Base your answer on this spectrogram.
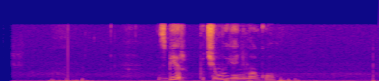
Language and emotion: Russian, neutral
